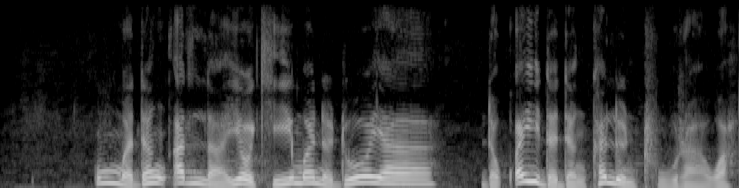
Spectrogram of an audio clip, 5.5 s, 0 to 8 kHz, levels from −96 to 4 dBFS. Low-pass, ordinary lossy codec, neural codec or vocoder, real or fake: none; none; none; real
